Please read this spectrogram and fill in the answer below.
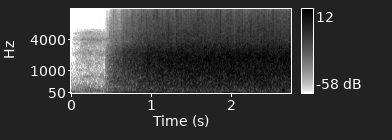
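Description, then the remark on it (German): Crowd applause bursts in after a brief quiet moment and swells into a dense, sustained wash of clapping that stays loud and steady, with no voices over it. “Dein Applaus, Kevin. Dein Applaus.”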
